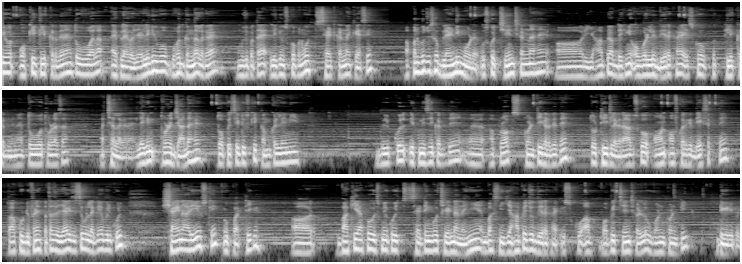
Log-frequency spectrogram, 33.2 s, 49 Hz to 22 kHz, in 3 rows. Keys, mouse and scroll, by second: 5.7 Tab, 7.0 click, 10.1 click, 14.1 click, 30.8 click, 32.2 KP_1, 33.0 Tab.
